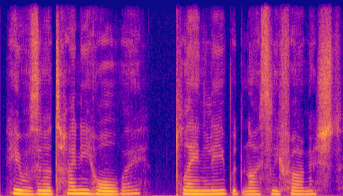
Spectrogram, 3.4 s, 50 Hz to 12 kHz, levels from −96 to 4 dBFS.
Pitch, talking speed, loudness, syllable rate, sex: 205 Hz, 175 wpm, -15 LUFS, 5.6 syllables/s, female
